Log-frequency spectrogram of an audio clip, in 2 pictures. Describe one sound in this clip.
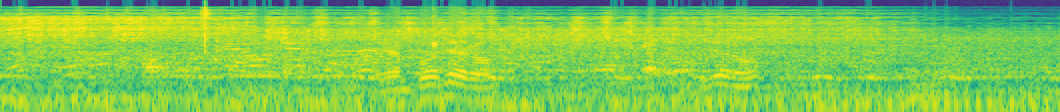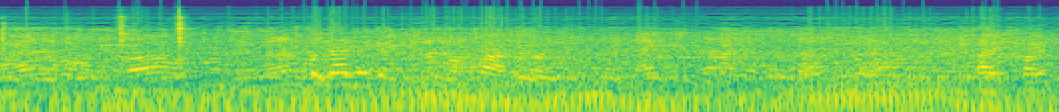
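Water sprays in a hissing jet onto a motorbike.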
